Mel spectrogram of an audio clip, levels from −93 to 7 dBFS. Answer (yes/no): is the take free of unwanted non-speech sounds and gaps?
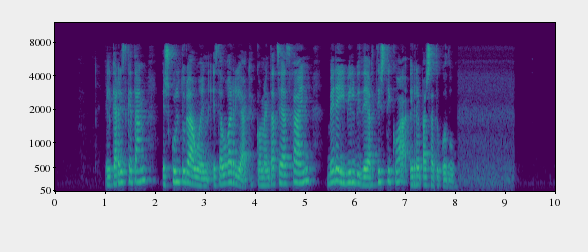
yes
